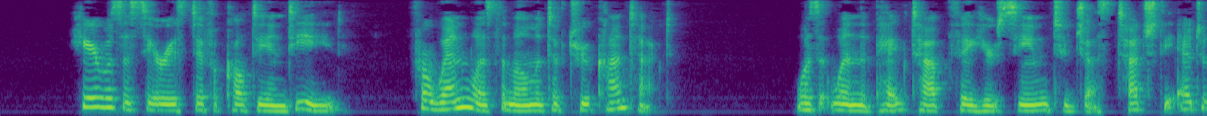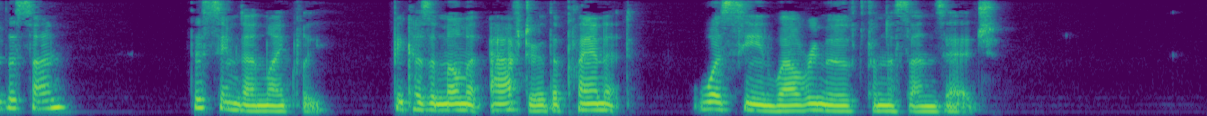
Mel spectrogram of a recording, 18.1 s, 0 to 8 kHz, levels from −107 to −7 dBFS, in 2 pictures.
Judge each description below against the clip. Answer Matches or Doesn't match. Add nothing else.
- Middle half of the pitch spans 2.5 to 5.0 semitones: Matches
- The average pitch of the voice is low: Doesn't match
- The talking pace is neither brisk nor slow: Matches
